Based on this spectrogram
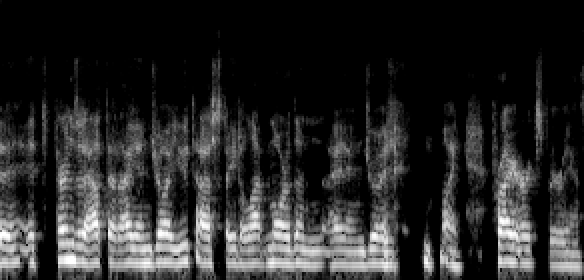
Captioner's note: chuckles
